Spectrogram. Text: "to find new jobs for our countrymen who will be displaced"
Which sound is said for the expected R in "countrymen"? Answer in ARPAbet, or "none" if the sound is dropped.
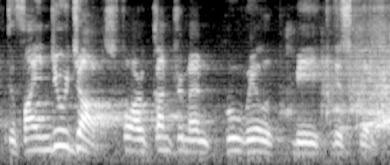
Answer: R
